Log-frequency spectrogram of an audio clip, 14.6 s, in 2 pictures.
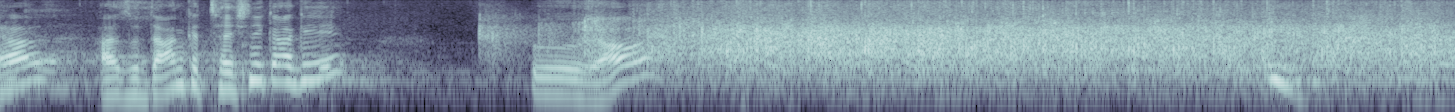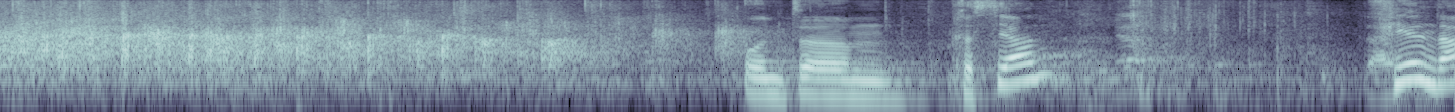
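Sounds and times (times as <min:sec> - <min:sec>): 
speech: 0:00.0 - 0:01.8, 0:02.4 - 0:03.5, 0:06.4 - 0:06.6, 0:11.0 - 0:12.7, 0:14.2 - 0:14.5
audience applause: 0:02.4 - 0:11.2.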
